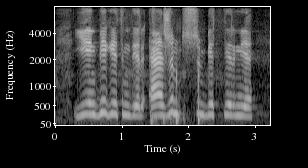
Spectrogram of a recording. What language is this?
Kazakh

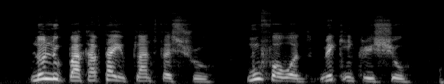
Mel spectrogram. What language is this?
Nigerian Pidgin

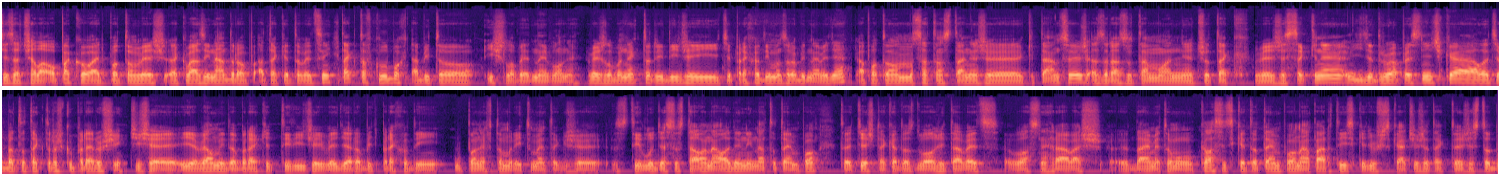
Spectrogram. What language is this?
Slovak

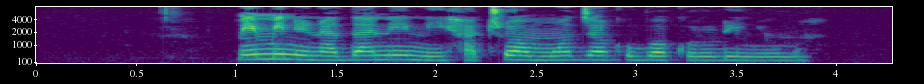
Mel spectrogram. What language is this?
Swahili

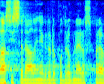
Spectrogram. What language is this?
Czech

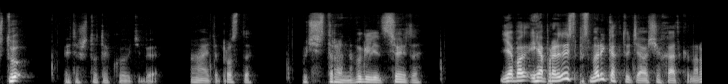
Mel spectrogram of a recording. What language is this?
Russian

